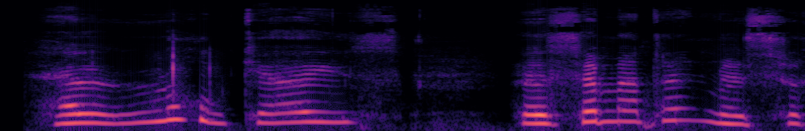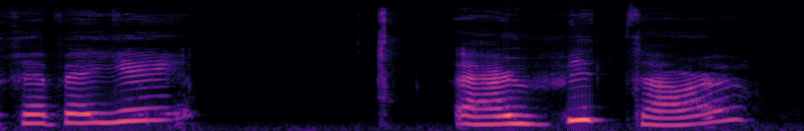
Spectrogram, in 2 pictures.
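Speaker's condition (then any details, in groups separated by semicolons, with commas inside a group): Ataxia; degenerative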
